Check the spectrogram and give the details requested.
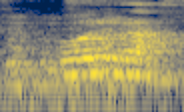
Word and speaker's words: Porras: Thanks for pronouncing it right. Porras.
